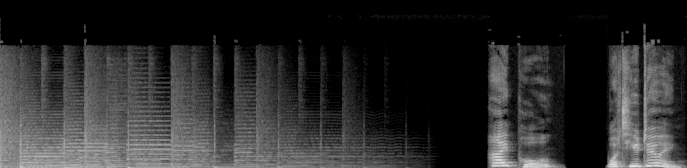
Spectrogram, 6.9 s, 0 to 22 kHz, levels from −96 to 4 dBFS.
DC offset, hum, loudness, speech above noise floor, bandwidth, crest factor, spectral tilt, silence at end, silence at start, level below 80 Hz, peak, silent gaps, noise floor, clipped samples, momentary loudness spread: under 0.1%; none; -19 LUFS; 70 dB; 17.5 kHz; 20 dB; -4 dB/octave; 0.05 s; 0 s; -42 dBFS; -2 dBFS; none; -87 dBFS; under 0.1%; 23 LU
